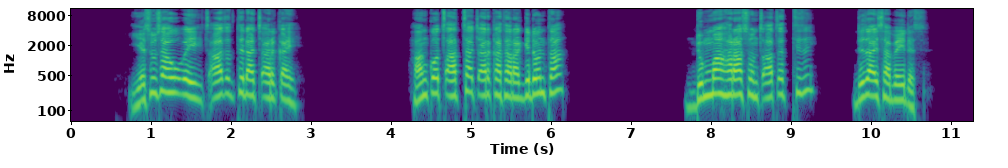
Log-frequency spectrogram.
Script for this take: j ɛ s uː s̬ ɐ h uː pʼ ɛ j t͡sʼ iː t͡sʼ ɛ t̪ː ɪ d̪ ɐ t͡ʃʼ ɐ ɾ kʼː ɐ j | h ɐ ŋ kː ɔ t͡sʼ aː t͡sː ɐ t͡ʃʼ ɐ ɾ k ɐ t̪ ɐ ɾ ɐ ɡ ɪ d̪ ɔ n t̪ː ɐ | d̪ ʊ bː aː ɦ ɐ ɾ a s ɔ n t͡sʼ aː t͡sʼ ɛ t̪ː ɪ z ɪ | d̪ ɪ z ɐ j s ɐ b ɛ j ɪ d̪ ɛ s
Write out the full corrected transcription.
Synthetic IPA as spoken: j ɛ s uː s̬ ɐ h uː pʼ ɛ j t͡sʼ aː t͡sʼ ɛ t̪ː ɪ d̪ ɐ t͡ʃʼ ɐ ɾ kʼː ɐ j | h ɐ ŋ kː ɔ t͡sʼ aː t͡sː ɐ t͡ʃʼ ɐ ɾ k ɐ t̪ ɐ ɾ ɐ ɡ ɪ d̪ ɔ n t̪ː ɐ | d̪ ʊ mː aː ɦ ɐ ɾ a s ɔ n t͡sʼ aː t͡sʼ ɛ t̪ː ɪ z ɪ | d̪ ɪ z ɐ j s ɐ b ɛ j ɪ d̪ ɛ s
